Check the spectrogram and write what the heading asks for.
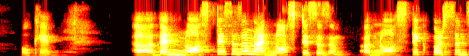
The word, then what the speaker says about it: Gnostic: A Gnostic person says, see, I know that God exists. See, this GNO here in Gnostic, agnostic, it means to know. It is pronounced as no only.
